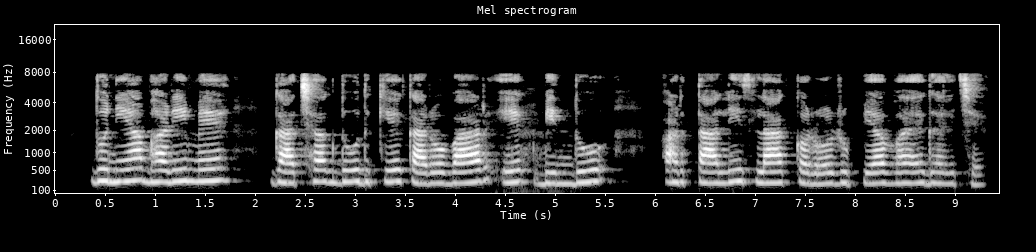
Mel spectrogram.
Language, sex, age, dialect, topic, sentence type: Maithili, female, 31-35, Eastern / Thethi, agriculture, statement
